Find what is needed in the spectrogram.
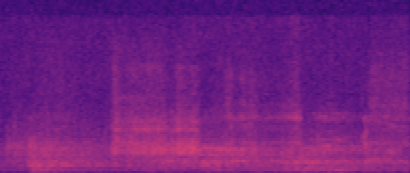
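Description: Steady background noise with no distinct events.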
